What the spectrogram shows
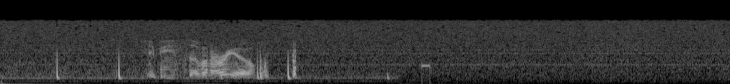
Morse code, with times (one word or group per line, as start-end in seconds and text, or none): none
